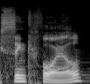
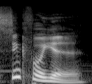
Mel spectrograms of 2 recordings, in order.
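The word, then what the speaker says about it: cinquefoil: pronunciation and then found the English pronunciation for it is literally sink foil and then the French pronunciation is sink for you which makes sense and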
